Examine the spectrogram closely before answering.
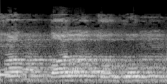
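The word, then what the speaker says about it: فَضَّلْتُكُمْ: Bisa diperhatikan dalam huruf dhad itu ada isyarah tasydid ya. Itu bacanya faddha. Wa anni faddaltukum 'alal 'alamin.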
